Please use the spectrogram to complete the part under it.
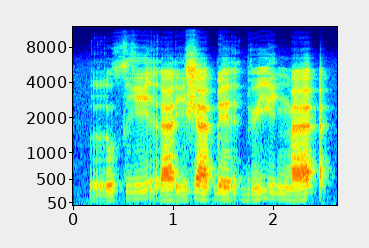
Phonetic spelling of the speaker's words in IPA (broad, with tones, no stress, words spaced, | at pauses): ru˩˧˩θɣiː˦˥rɾæ˩˧˩ ɾi˨˥ʒæ˧ ɓe˧rɡ͡by˨˥ji˧ ŋ͡mæ˨˥ʔ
